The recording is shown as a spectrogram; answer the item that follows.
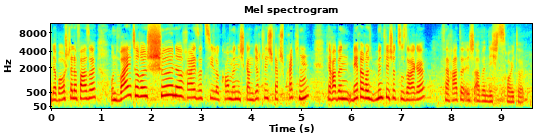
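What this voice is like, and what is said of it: Slight foreign accent speaking German. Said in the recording (German): “Welch ein schöner Akzent. ... Akzent hat ... wenn jemand sich Mühe gibt, Deutsch zu sprechen und dann einen kleinen Akzent hat”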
